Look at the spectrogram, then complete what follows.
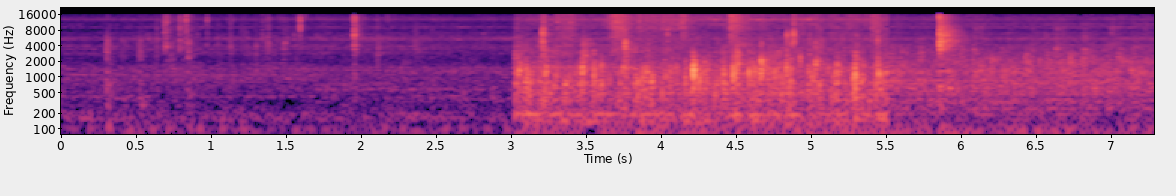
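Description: A large pot of liquid at a hard boil, bubbling with many small crackles. It starts suddenly about three seconds in after a quiet stretch, is loudest for a couple of seconds, then carries on more quietly.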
